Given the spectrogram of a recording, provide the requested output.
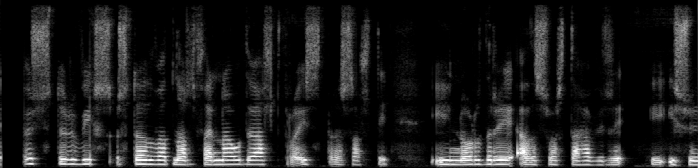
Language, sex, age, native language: Icelandic, female, 30-39, Icelandic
